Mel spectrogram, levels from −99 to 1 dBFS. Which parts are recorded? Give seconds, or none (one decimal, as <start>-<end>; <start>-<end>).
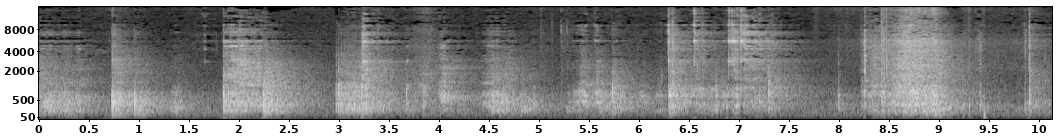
0.8-1.3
